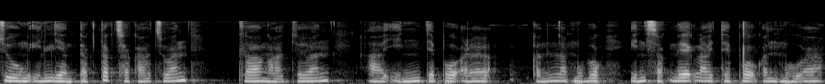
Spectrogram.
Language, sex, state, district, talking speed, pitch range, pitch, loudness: Mizo, female, Mizoram, Aizawl, 190 wpm, 140-155 Hz, 145 Hz, -21 LUFS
